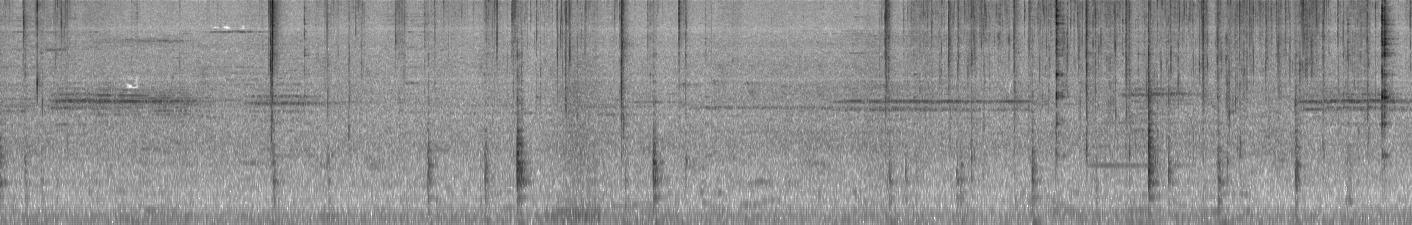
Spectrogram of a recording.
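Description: Hands squishing raw chicken breast pieces through an oily spice marinade in a glass bowl: wet squelching with scattered light taps and clicks.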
